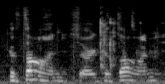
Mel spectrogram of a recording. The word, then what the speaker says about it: Chthon: Chthon is how you All right, pronounce guys.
